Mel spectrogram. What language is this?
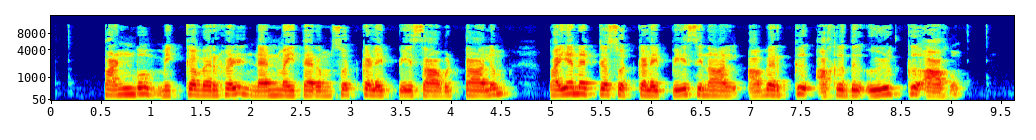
Tamil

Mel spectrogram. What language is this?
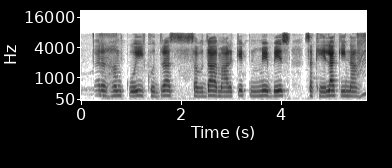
Bhojpuri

